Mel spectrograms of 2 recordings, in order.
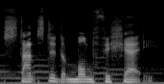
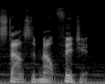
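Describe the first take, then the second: First: The ending is said with French-style sounds. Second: The ending is said like English 'mount fidget'. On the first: This is how outsiders on the news say it. "the news reporters would always refer to the town as" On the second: This is what the town is really called. "is actually called"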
